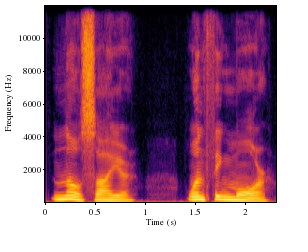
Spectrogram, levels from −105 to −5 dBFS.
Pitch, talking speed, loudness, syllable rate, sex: 170 Hz, 130 wpm, -16 LUFS, 3.5 syllables/s, male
